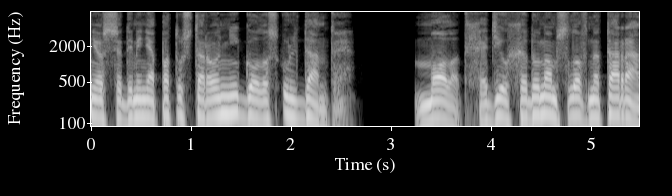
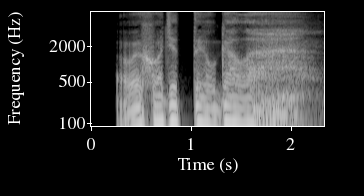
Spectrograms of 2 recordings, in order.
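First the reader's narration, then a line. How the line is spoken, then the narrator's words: Pained breathy exhale. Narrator (Russian): выдохнул я, морщась от боли в многочисленных ранах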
